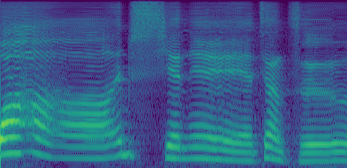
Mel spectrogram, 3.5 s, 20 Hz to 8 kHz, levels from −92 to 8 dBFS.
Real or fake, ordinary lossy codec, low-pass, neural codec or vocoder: fake; none; none; codec, 16 kHz, about 1 kbps, DyCAST, with the encoder's durations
